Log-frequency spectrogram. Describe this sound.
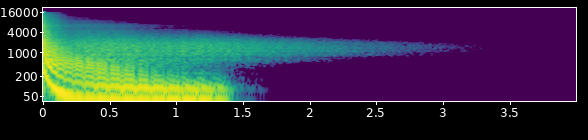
Heaviest Motherfucking Kick
I made this Gabber-esque kick in my free time, spent a lot of time adjusting it to make it the heaviest as possible.
bass, distorted, extreme, gabber, gritty, hard, hardcore, hardstyle, heavy, intense, kick, raw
